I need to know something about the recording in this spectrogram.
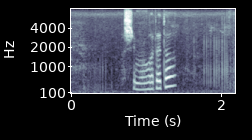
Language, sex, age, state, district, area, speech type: Santali, female, 30-45, West Bengal, Purulia, rural, spontaneous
